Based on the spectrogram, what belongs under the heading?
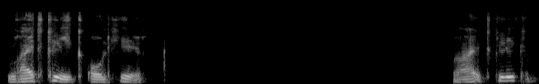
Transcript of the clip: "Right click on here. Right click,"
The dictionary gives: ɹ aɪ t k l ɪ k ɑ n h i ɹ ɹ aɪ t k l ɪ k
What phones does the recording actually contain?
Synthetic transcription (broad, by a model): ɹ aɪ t k l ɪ k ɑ l h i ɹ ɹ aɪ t k l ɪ k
